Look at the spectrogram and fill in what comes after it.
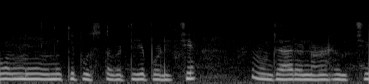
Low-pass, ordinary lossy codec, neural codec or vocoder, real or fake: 7.2 kHz; none; none; real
